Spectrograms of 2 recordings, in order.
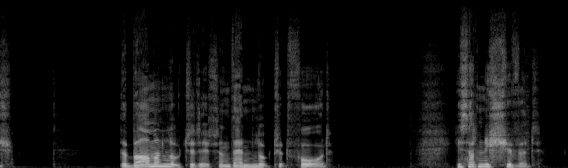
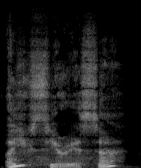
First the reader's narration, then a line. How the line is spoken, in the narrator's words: he said in a small whisper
